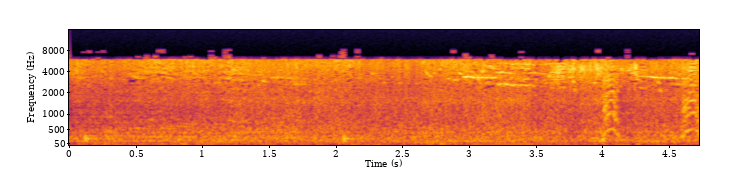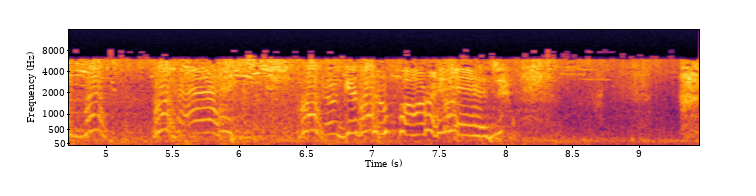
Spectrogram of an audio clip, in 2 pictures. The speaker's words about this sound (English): I shall go for a walk with my ridiculous dog.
